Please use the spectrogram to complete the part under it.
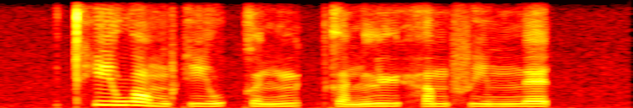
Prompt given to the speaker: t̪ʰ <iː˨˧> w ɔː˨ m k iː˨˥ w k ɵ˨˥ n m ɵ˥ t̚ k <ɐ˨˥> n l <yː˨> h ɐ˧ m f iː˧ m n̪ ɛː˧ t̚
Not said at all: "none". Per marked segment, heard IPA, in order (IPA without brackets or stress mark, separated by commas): iː˥, ɐ˨˥, yː˧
